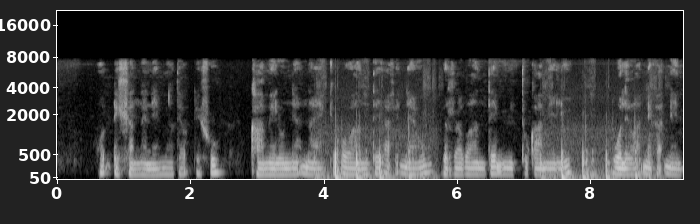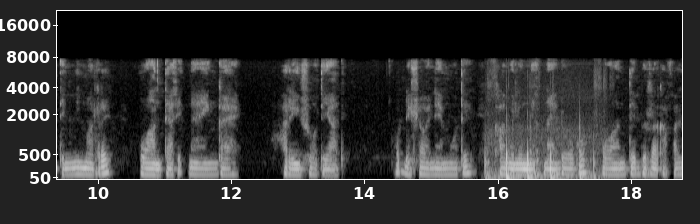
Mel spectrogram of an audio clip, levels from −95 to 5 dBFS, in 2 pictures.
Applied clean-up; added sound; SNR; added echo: none; Writing; 2 dB; none.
